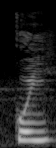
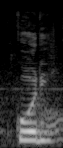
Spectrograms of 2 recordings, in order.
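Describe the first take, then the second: First: The word has a y sound, no r. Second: The word has an r sound in it. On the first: This is the Kozah dialect form. "chez nous, on dit euh, Koi" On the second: This is the other group's dialect form. "ils disent Kori"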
